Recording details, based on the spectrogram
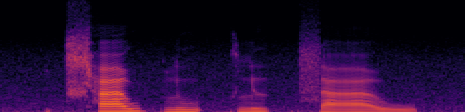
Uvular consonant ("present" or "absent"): absent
